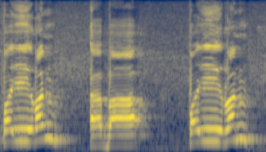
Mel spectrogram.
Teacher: گا یا نون ساکن کے بعد آئے گا تو وہاں پر نون کی آواز کو ظاہر کر کے پڑھیں گے، ناک میں نہیں چھپائیں گے۔ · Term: اظہار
